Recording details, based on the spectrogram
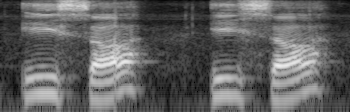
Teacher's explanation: Listen to that guttural ayn at the beginning.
